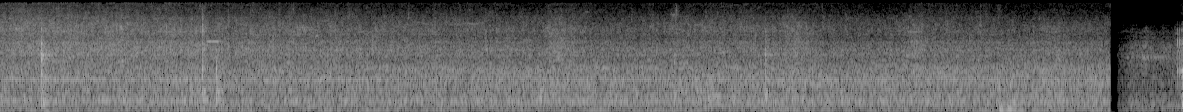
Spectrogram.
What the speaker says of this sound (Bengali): এবার আমরা হিটটাকে বন্ধ করে আরও কিছুক্ষণ এই একইভাবে নাড়াচাড়া করব যাতে মশলাগুলো গরমে ভাজা ভাজাও হয়ে যায়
